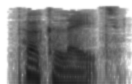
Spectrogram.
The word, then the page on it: percolate: ‘pɜ:rkə,leıt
